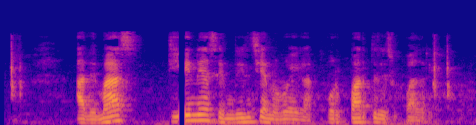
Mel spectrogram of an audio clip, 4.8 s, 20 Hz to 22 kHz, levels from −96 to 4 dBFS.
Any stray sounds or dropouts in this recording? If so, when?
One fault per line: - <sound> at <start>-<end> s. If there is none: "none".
- dropout at 1.8-1.9 s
